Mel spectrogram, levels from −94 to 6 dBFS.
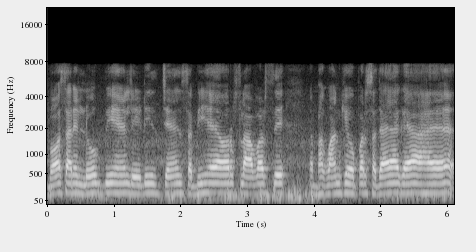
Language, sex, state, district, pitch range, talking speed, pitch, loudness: Hindi, male, Bihar, Katihar, 150-160 Hz, 175 wpm, 155 Hz, -13 LUFS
